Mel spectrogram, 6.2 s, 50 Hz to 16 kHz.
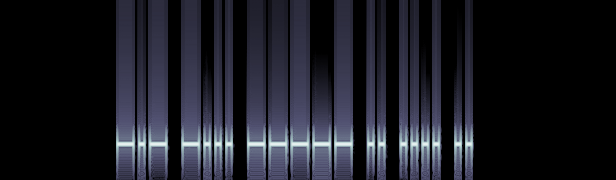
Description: Morse code, heard as a keyed tone, about 23 wpm, 700 Hz. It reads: KB0IHI
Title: USA Call Signs - 6 Characters - 3x Character Spacing - 22wpm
